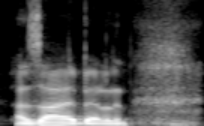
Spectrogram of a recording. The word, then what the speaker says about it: Isaiah Berlin: Isaiah Berlin.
